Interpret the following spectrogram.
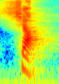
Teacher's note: तो श का उच्चारण स्थान हो गया तालु।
